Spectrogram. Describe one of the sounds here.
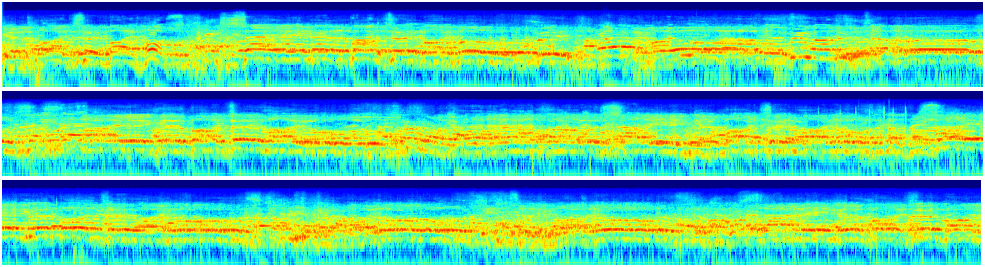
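A group of men sing loudly together, close by.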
